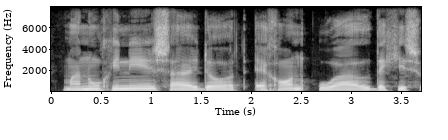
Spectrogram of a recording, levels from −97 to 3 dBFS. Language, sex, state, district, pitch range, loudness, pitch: Assamese, male, Assam, Sonitpur, 120-135 Hz, -15 LUFS, 125 Hz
